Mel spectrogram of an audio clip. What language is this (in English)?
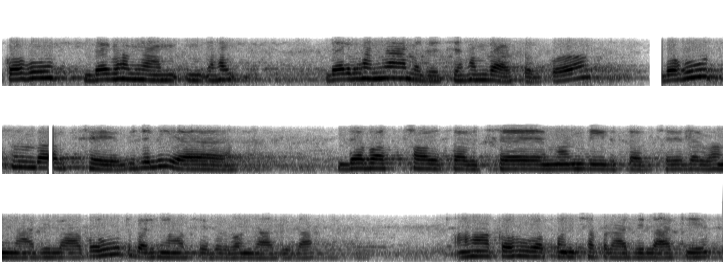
Maithili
